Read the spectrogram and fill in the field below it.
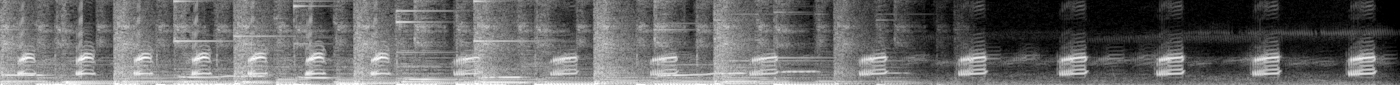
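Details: Suweon treefrog calling with short, sharp, metallic notes repeated about twice a second. Loud background music with tonal chords covers the first four and a half seconds, then the croaks continue alone against a quiet background.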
